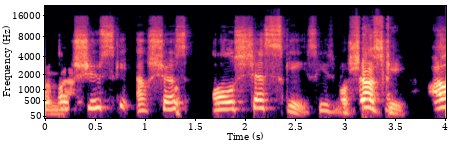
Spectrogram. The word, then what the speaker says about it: Olszewski: Olszewski.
